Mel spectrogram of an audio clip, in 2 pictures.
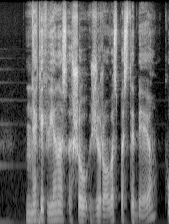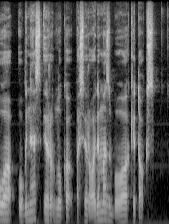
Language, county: Lithuanian, Klaipėda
